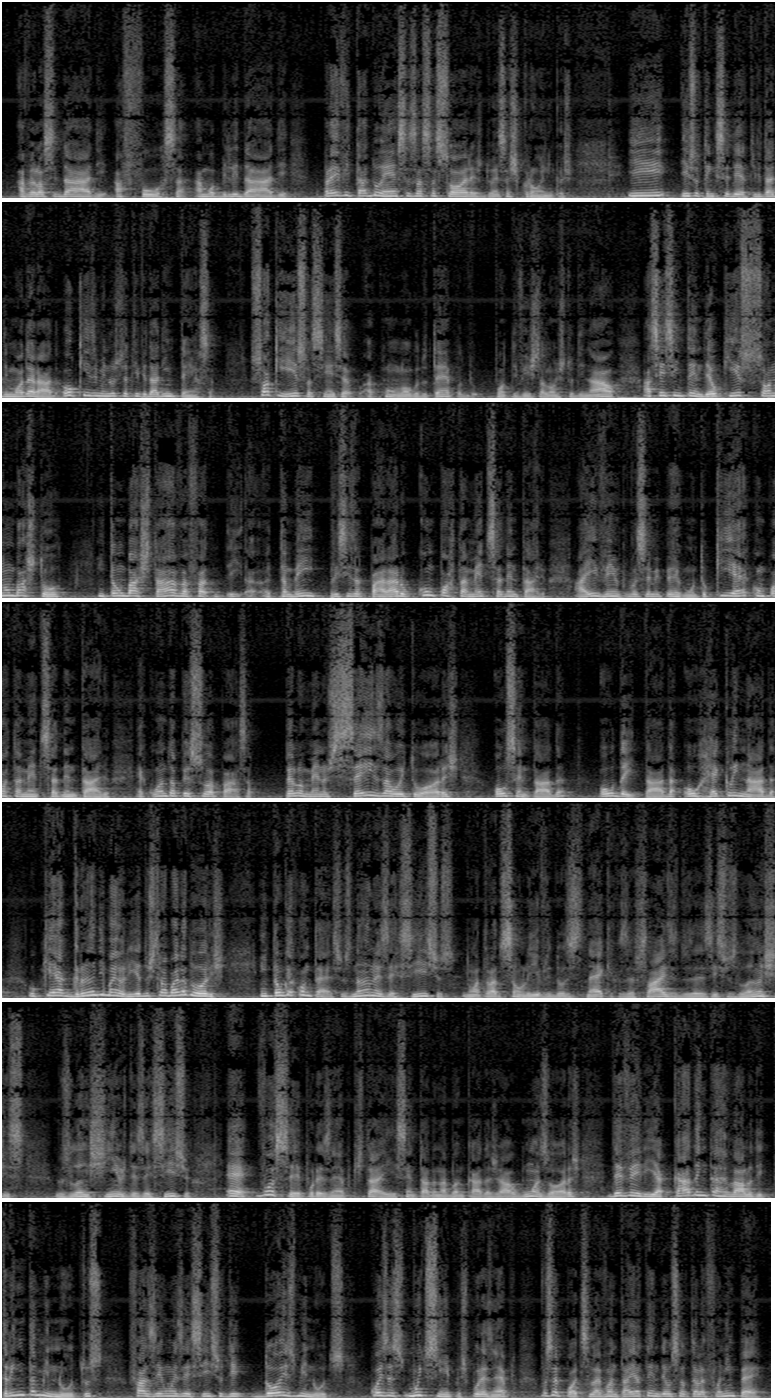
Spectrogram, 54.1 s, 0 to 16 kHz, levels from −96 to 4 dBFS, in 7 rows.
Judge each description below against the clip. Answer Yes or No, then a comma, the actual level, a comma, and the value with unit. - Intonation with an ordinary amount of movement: No, wide, 5.7 semitones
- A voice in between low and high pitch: Yes, medium, 160 Hz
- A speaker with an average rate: Yes, average, 175 wpm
